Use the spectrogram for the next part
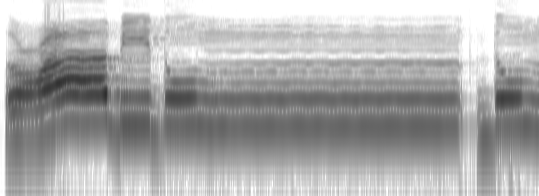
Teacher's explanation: آگے عابد، عین الف زبر ع، عابد، یہاں پر دو پیش کی تنوین کے بعد میم ہے. یہاں پر ہم ادغام کے ساتھ غنہ کریں گے ملاتے ہوئے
